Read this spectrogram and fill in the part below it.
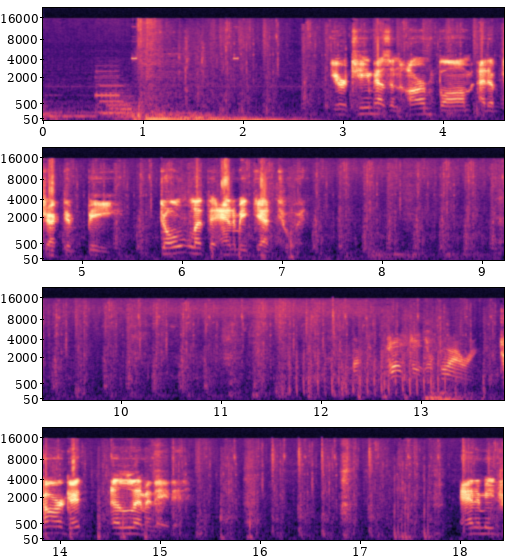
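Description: Boots crunch on snow and gravel as a soldier runs.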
